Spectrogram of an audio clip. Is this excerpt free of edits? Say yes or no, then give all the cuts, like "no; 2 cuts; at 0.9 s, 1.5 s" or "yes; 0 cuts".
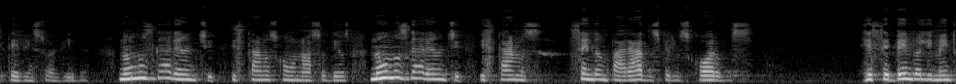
yes; 0 cuts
